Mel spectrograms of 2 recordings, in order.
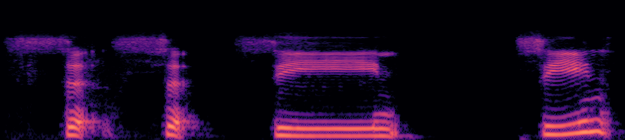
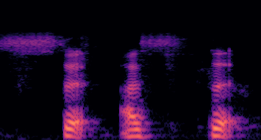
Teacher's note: सीन को हम सख्ती से पढ़ेंगे और उसमें सीटी की आवाज होगी। अस ऐसे और इसका मखरज भी बिल्कुल जा की तरह है।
